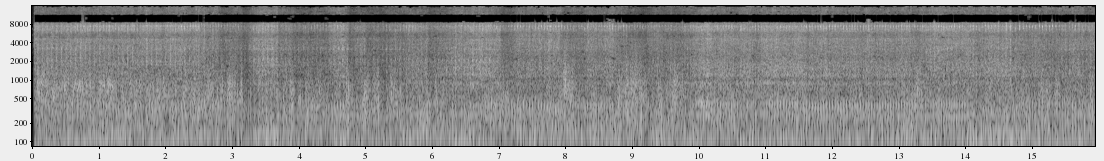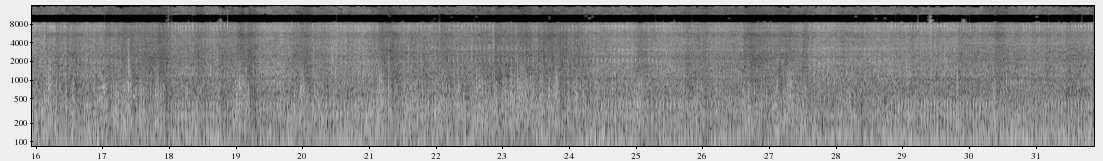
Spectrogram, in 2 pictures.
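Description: Royal Enfield Classic 350's single-cylinder engine running as the motorcycle is ridden along a road: a steady, dense rumble with no breaks.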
